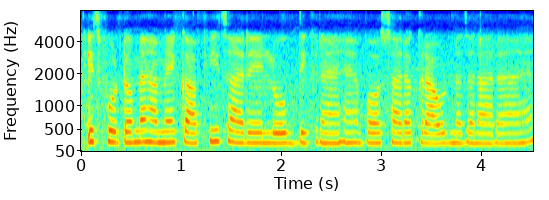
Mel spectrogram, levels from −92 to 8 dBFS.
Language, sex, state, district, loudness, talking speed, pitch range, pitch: Hindi, female, Bihar, Darbhanga, -18 LUFS, 225 wpm, 210-225 Hz, 215 Hz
